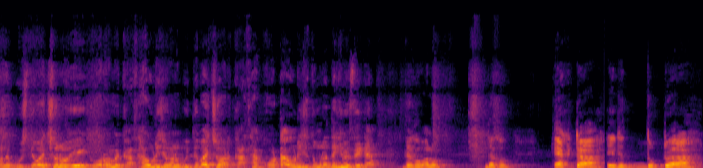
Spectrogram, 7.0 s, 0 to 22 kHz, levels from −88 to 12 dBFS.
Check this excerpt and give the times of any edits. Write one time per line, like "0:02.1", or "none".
none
